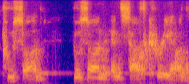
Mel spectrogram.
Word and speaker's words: Busan: For example, I'm leaving on Monday to go to, it's pronounced Busan in South Korea, on the southeast tip on the Sea of Japan.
